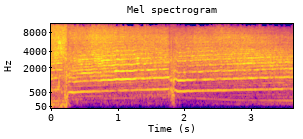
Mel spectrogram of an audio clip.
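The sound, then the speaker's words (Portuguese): A historic race car engine screams loudly at the Classic Days motorsport event in the centre of France, its high whine climbing steadily in pitch, broken by two quick gear changes early and midway through. “Mas é um evento parecido com Goodwood na Inglaterra. Carros históricos, pessoal apaixonado por automobilismo.”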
